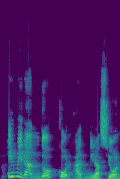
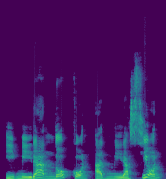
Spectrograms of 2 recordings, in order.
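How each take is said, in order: First: The phrase is read at normal speed. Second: The phrase is read more slowly.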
